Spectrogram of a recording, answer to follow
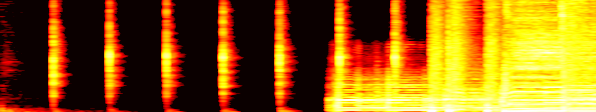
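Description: A count-in of five sharp clicks, about two and a half a second, from the drummer's sticks; then the country band comes in with the song's intro, guitar notes first, bass and drums joining near the end.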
